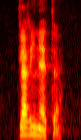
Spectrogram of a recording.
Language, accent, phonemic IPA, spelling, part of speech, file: French, France, /kla.ʁi.nɛt/, clarinette, noun, LL-Q150 (fra)-clarinette.wav
- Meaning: clarinet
